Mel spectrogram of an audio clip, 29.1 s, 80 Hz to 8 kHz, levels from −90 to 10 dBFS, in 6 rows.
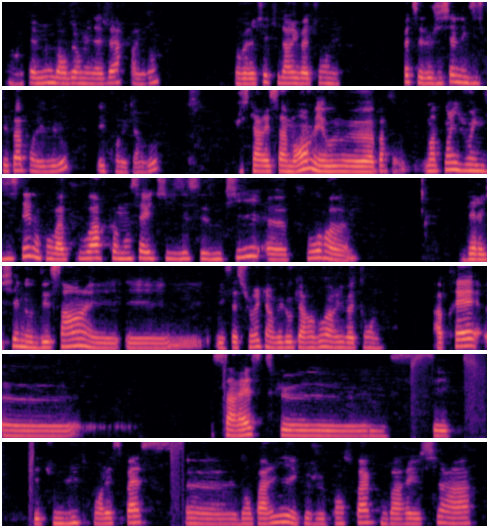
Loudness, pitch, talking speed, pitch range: -24 LUFS, 190 Hz, 150 wpm, 180-215 Hz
